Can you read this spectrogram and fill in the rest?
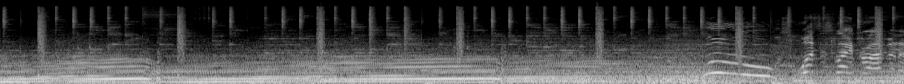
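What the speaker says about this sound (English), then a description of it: "What's it like driving a naturally aspirated LT1 V8 pushing 460 horsepower and a C7 2019 Chevy Corvette Grand Sport?" A 2019 Chevrolet Corvette Grand Sport C7 with a naturally aspirated 460-horsepower LT1 V8 drives hard, its loud engine drone rising and falling through gear changes, with a voice talking over it throughout.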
